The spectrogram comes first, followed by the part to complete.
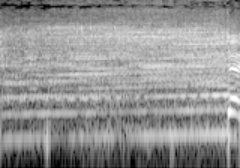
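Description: Toyota Corolla RWD rally car's engine heard from inside the cabin, pulling in fourth gear with a steady, even note.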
